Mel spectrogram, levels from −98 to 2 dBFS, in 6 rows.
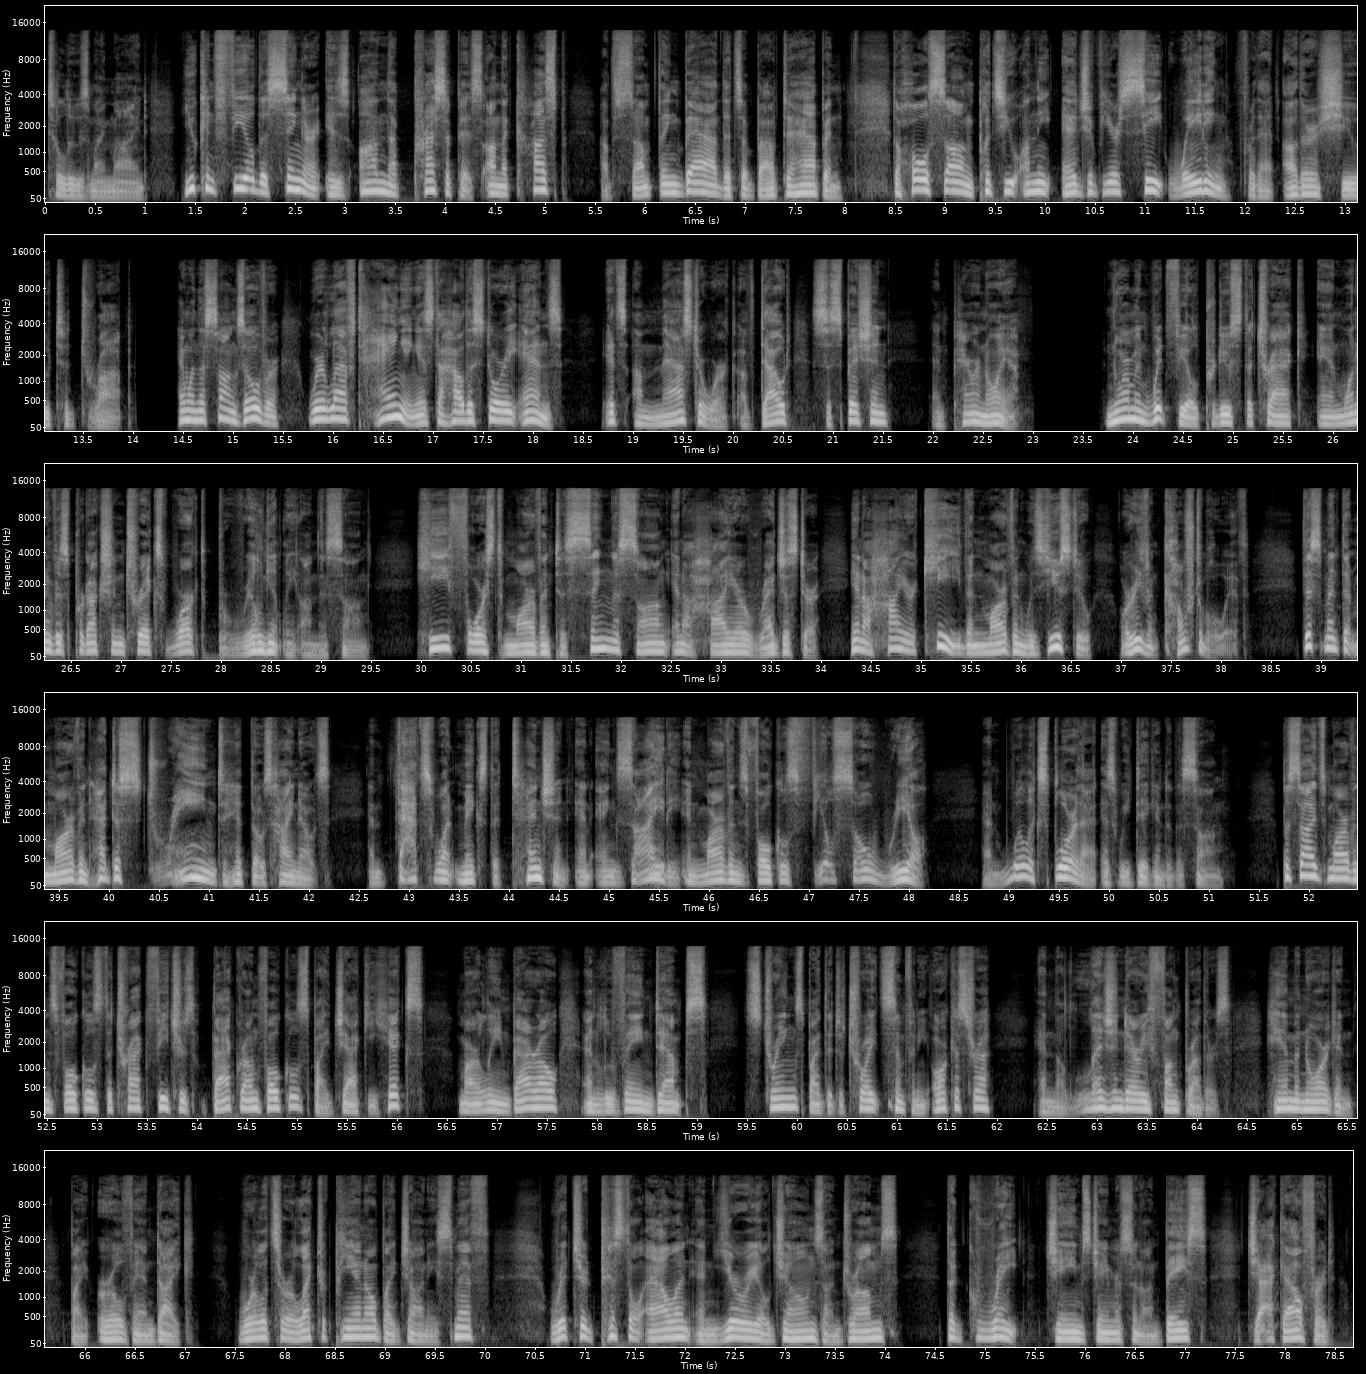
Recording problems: none

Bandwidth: 14 kHz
